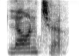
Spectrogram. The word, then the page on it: launcher: Indian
